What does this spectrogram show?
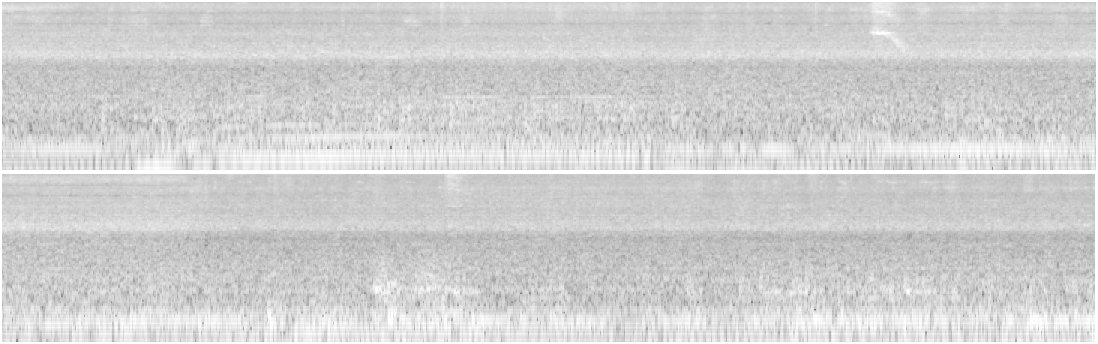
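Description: Track inspection railcar running slowly along the track, heard from inside the carriage: a steady low drone and rumble from the engine and the wheels on the rails.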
